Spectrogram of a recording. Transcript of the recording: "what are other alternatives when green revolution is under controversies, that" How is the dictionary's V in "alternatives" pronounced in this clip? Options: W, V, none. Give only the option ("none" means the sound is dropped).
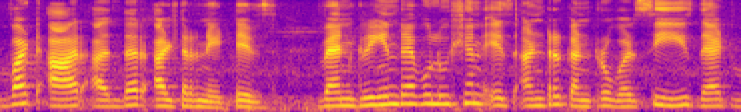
V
